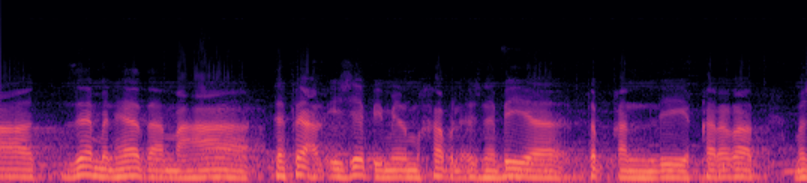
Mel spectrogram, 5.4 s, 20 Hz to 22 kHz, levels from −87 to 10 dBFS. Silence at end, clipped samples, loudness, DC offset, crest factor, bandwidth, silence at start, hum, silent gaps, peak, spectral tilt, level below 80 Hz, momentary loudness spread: 0 s; under 0.1%; -21 LUFS; under 0.1%; 12 dB; 4.3 kHz; 0 s; none; none; -8 dBFS; -11 dB/octave; -44 dBFS; 4 LU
